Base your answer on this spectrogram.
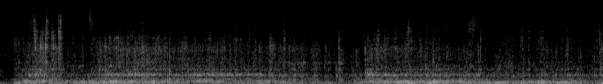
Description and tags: rolling in chair 1-2
rolling on a rolling chair
a, chair, rolling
